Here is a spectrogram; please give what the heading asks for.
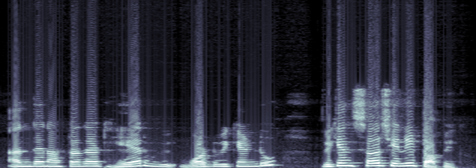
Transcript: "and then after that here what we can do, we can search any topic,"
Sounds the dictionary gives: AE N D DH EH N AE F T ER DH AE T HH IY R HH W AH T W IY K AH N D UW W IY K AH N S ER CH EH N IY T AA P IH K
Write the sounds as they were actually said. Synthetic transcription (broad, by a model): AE N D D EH N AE F T ER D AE T HH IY R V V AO T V IY K AH N D UW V IY K AH N S ER CH EH N IY T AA P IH K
